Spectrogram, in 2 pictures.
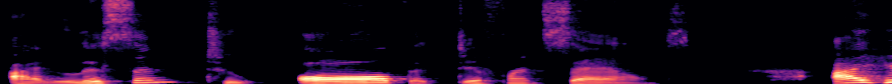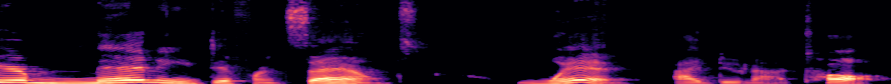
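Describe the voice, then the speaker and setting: Woman reading a picture book, very unhurried. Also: medium pitch. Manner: deliberate, expressive, acts out sound effects. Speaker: read-aloud reader. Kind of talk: children's picture book read-aloud.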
